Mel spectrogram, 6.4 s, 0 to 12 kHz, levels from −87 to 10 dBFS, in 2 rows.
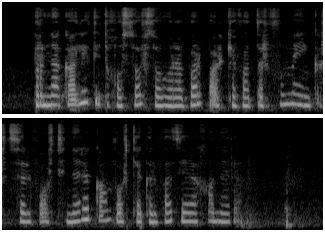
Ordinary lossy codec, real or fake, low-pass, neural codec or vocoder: MP3, 96 kbps; fake; 9.9 kHz; vocoder, 22.05 kHz, 80 mel bands, WaveNeXt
